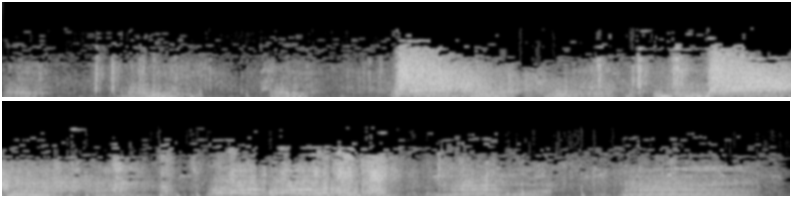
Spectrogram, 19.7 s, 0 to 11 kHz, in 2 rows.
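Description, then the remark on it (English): A full-grown lion growls and roars deeply and continuously for about twenty seconds, loud, with rough rumbling bursts and brief pauses between heavy breaths, hidden in thick bush about 20 yards away. “Growling stopped.”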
